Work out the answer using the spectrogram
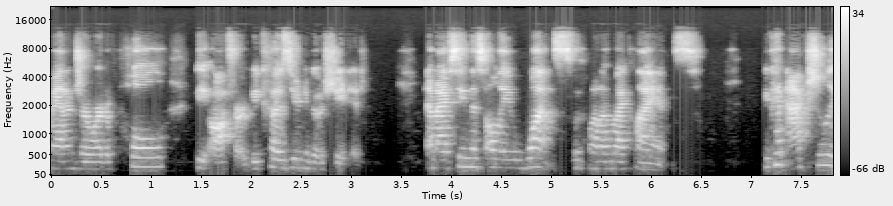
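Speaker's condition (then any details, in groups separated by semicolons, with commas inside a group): No condition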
